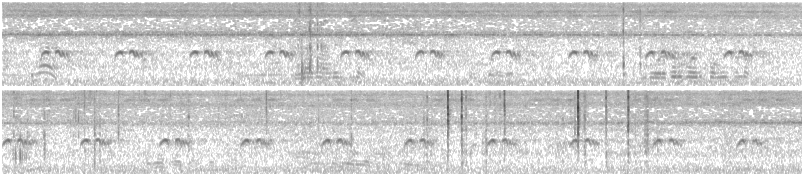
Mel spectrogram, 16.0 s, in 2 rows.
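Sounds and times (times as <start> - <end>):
steady high-pitched whine: 0.0 - 16.0
bird repeating short call: 0.4 - 14.8
sharp clicks: 12.2 - 14.6.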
